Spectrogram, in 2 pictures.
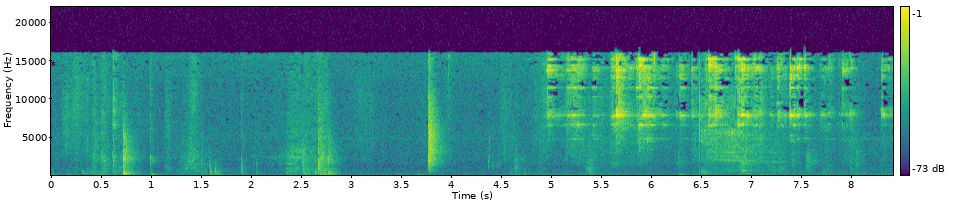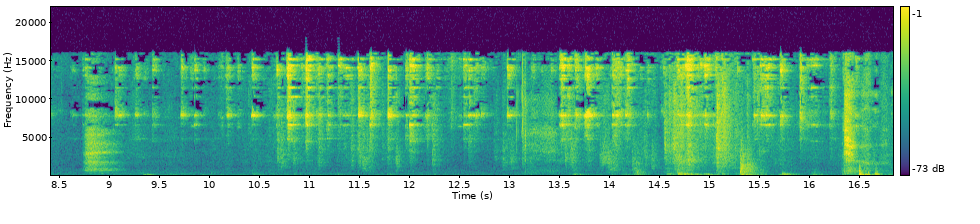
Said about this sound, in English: Now I have a dog playing with a sock, so I will join her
